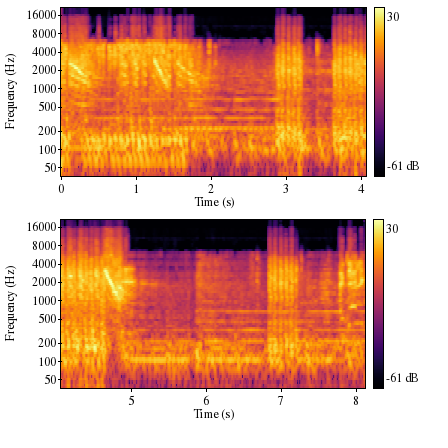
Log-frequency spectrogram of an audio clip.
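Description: Rapid bursts of automatic gunfire from a film soundtrack. There are long bursts in the first two seconds and from about three and a half to five seconds, shorter ones around three and seven seconds, and another at the very end. Falling whistles ride on the longer bursts, and background music with sustained tones plays underneath.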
